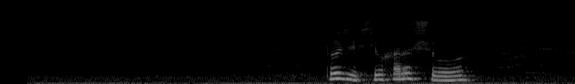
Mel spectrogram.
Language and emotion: Russian, positive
